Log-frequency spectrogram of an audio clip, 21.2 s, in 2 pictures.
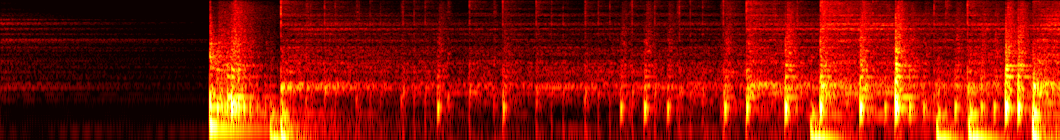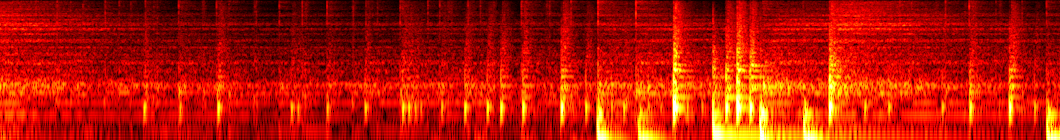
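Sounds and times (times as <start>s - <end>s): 
24-inch vintage ride cymbal: 2.7s - 21.1s.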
